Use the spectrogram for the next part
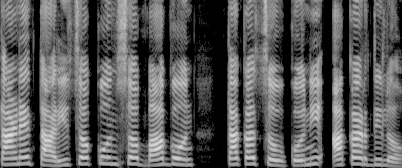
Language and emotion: Goan Konkani, neutral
